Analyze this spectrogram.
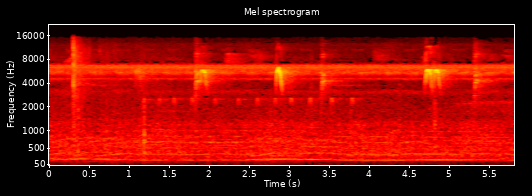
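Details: Purplish jacamar near Shaime, Cordillera del Condor, SE Ecuador, at 10am on 5 Feb 2014, giving sharp, very high, thin call notes every second or two over a steady high insect drone and a low hum.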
